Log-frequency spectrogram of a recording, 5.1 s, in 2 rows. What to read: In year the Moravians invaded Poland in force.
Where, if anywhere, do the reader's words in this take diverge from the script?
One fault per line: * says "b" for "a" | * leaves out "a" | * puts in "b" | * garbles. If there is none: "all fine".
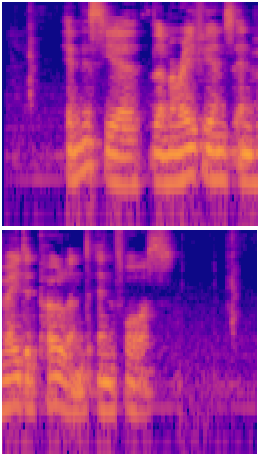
* puts in "this"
